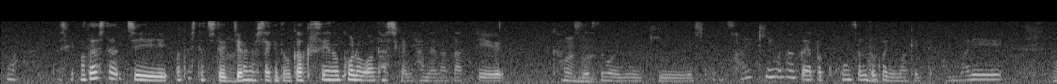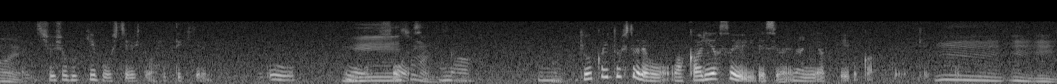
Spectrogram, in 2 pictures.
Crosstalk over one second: present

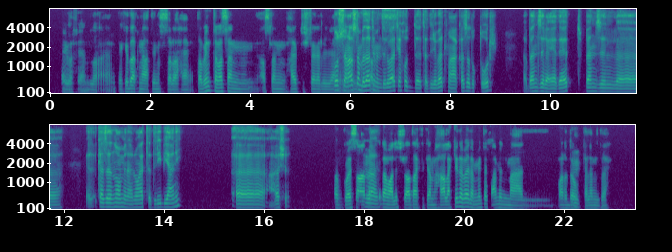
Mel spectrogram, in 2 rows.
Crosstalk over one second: present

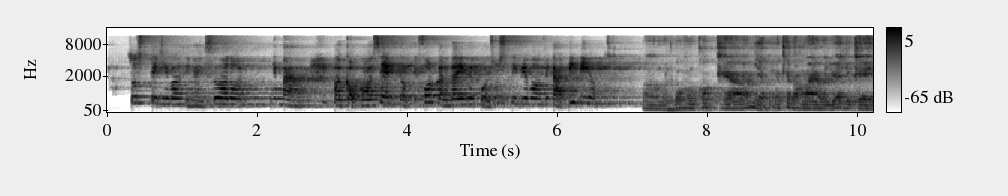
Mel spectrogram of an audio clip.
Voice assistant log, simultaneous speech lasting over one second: none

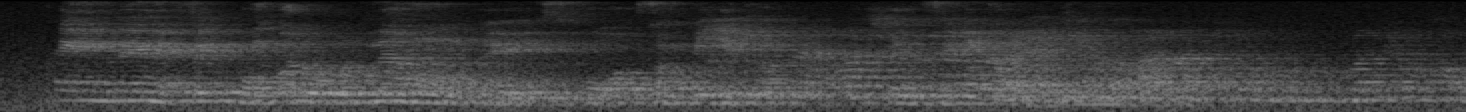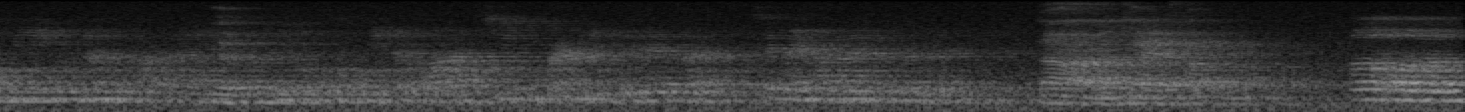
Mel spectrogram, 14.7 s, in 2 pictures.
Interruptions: present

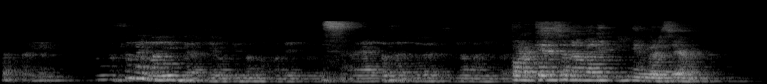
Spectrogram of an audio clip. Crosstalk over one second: none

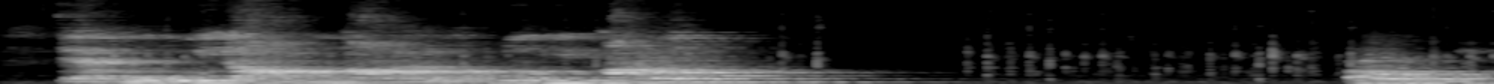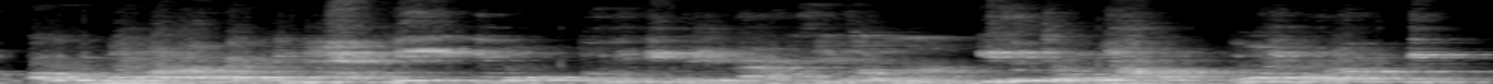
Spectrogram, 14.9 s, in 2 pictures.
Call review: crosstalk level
none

